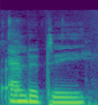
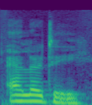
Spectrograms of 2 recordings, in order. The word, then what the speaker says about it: Elodie: She's a beautiful name, and I'm not quite sure how to pronounce it. Elodie. Elodie.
